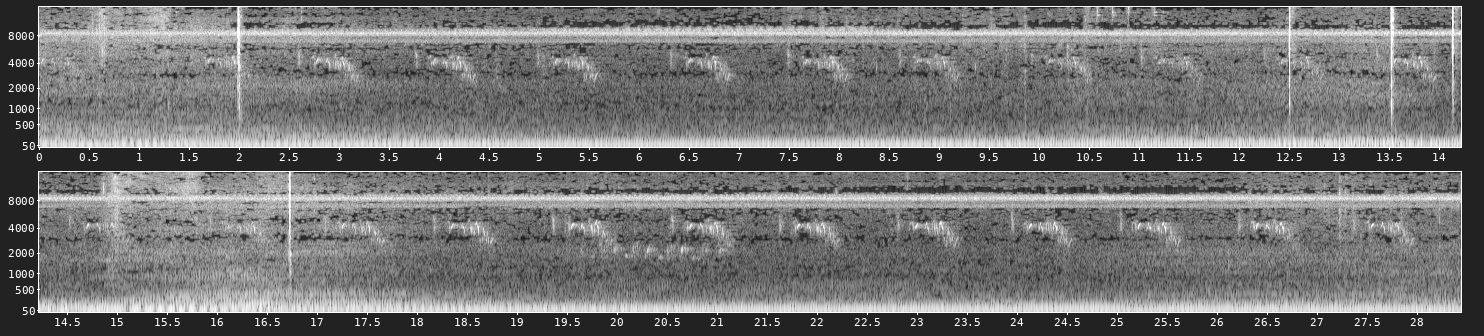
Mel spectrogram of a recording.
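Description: A bird repeats a short falling chirp a little more than once a second over a steady high insect whine. A few sharp clicks come through, and there is a brief swell of lower sound about halfway.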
